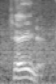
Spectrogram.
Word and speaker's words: Taanach: Taanach. Really? Wow, okay. Just like if it was spelled with just one A.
